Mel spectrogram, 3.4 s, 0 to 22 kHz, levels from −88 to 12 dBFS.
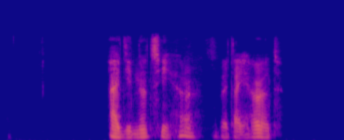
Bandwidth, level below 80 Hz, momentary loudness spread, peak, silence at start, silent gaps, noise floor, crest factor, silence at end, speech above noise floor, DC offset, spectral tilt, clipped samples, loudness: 8.2 kHz; -72 dBFS; 10 LU; -14 dBFS; 1.1 s; none; -77 dBFS; 26 dB; 0.65 s; 41 dB; under 0.1%; -4.5 dB/octave; under 0.1%; -36 LUFS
